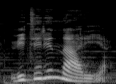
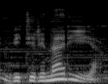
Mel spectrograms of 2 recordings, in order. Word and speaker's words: ветеринария: его написание просто запомните что касается ударения то оно падает на а правильно ветеринария не ветеринария какой из этих вариантов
